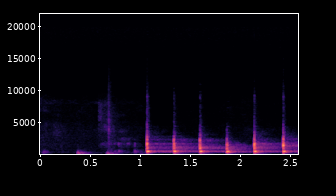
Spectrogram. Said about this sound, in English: You hear a knock. What does it do? What does it make you want to do? The average person is going to get curious and go find out who's at the door.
